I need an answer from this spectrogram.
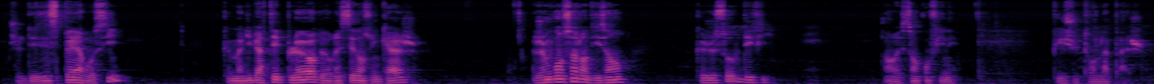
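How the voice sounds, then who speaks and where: Self-mocking and jokey, an amateur poet with a lowish voice recites his own poem indoors at home, tossing in asides between verses for a casual home video.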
